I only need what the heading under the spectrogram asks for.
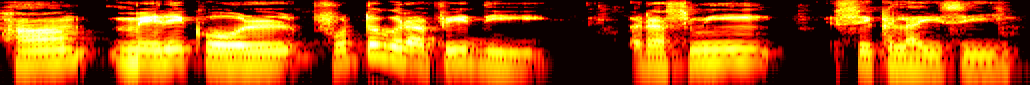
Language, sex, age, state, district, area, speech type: Punjabi, male, 18-30, Punjab, Muktsar, rural, spontaneous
